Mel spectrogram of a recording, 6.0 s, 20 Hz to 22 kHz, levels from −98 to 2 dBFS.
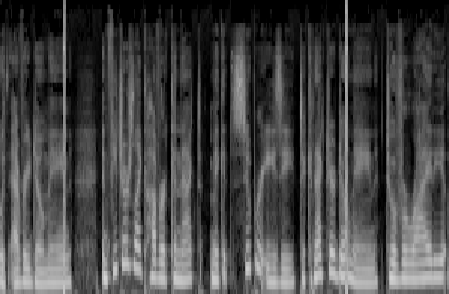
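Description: At 0.84 s and again from 4.60 to 4.62 s, an uninitialised buffer plays leftover memory as audio: loud digital noise bursts, fitting 512- and 1024-sample blocks, unlike silent dropouts.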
